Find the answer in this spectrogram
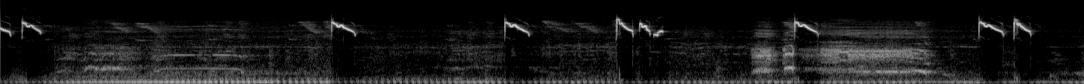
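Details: White-eye lure call used for trapping: thin, very high downslurred notes, often in pairs, given every couple of seconds over a low steady hum and a faint lower tone.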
